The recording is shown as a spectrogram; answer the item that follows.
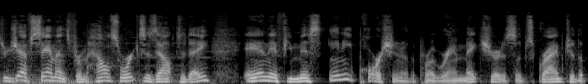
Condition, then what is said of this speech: None; typical speech.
